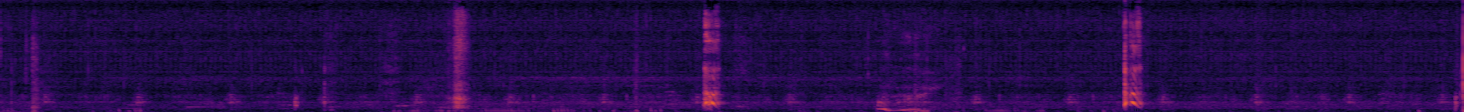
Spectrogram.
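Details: Newborn baby girl with squeaky hiccups: short, squeaky hiccups a few seconds apart over soft room noise; ordinary newborn hiccups.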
